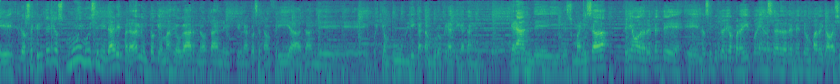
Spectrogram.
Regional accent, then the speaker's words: Uruguay; born there; tengo la cédula que me acredita como uruguayo nacido en este suelo.

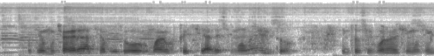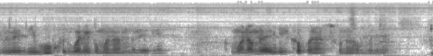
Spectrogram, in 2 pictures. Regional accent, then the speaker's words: Argentina; Yo soy argentino

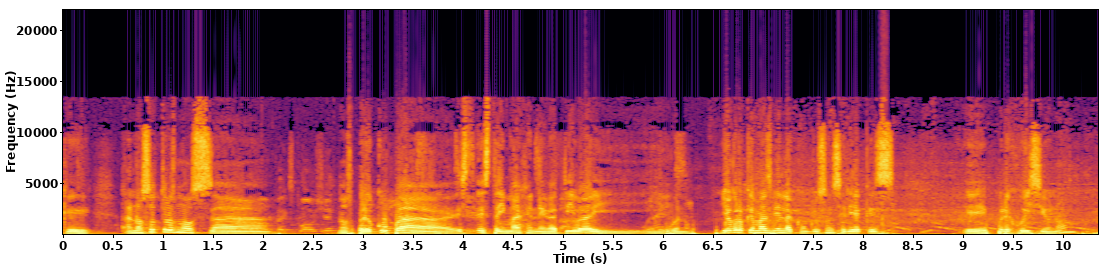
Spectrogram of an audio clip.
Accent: Mexico; Por afuera uno como mexicano.

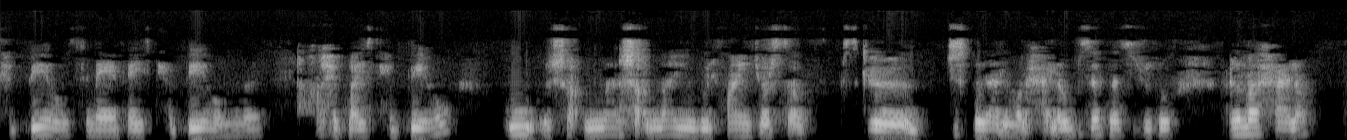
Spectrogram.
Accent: Algeria; الحلم نتاعي الوحيد اني نخرج من الجزائر

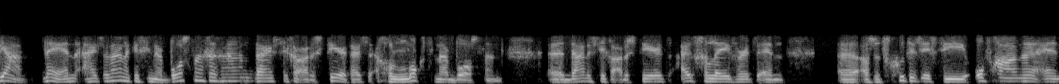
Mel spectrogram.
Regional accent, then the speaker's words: Netherlands; ben ook maar een Nederlander, wat weet ik.

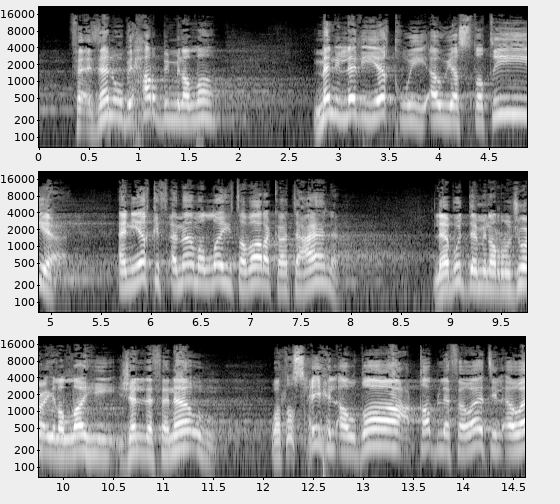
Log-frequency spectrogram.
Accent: Damietta, Damietta Governorate, Egypt; اجعل بلدنا دمياط واحة للأمن والأمان

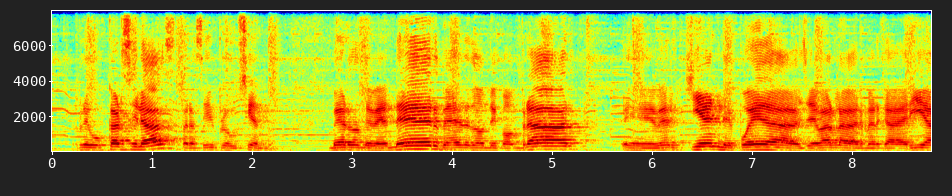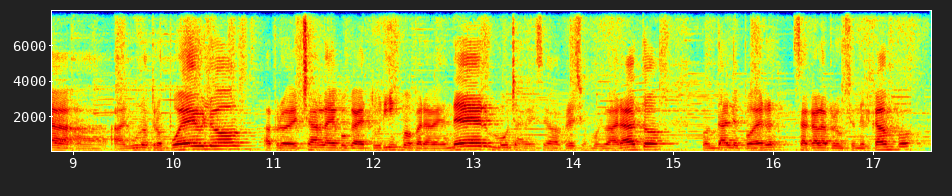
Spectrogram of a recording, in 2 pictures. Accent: Charbonnier, Córdoba, Argentina; soy de Charbonnier.

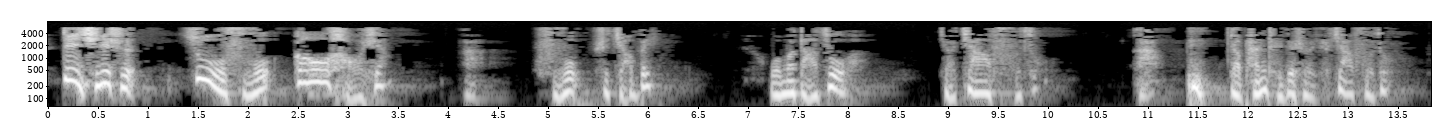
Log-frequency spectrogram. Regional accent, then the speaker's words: China; 大概印度人的汗毛比我们多啊，我们中国人的汗毛比较少啊

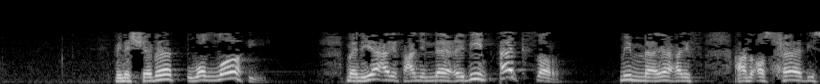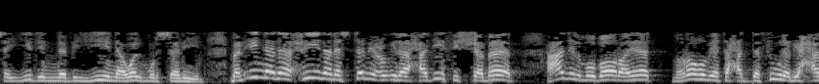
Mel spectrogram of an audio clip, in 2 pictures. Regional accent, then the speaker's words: Egypt; من شباب المسلمين في بلدنا مصر

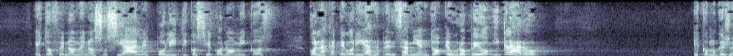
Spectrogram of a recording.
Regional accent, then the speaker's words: Argentina; En mi país, en la República Argentina, también se había impuesto el neoliberalismo

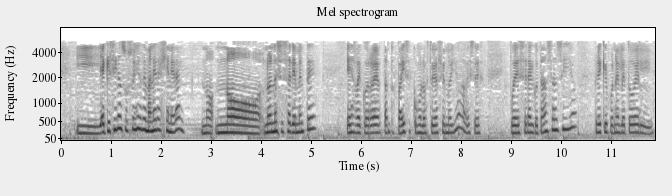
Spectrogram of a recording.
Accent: Chile; soy chilena, tengo 33 años

